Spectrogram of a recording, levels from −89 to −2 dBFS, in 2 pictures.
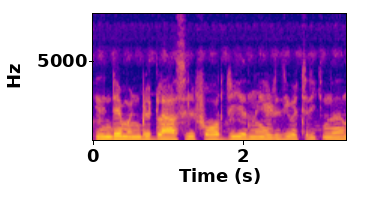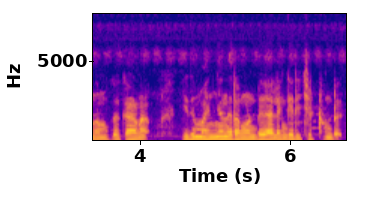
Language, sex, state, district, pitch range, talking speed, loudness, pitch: Malayalam, male, Kerala, Kollam, 135-150 Hz, 140 wpm, -18 LUFS, 140 Hz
